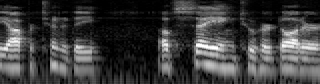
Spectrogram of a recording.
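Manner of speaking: ordinary delivery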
